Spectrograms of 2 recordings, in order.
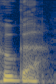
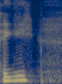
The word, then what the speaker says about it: hygge: g g e I think it should be pronounced higgy but it's pronounced Huga cuz it's Dana and they they gotcha spell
